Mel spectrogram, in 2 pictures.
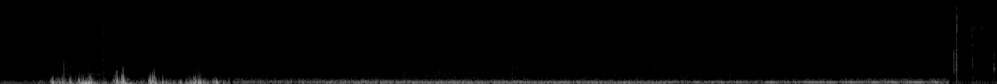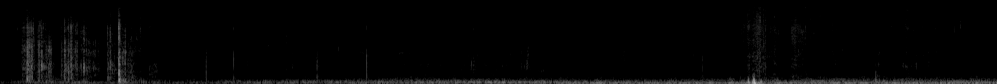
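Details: Guba Guba the cat purring, offered as a soothing sleep sound: a steady low rumble for about nine seconds with rustling handling noise, then scattered thumps and a softer purr resuming near the end.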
